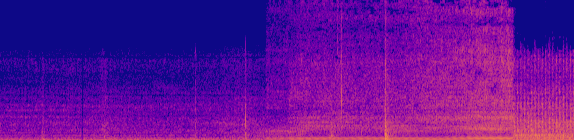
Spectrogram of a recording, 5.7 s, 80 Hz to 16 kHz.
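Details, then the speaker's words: 2015 Volvo V40 D2 1.6 diesel (D4162T) after timing belt and water pump replacement: steady, even idle with a smooth low hum and no knocks, rattles or belt squeal, running fine. "But yeah, we'll just go and give it a crank up now, make sure it's running okay."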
